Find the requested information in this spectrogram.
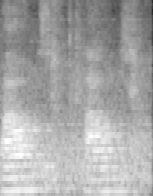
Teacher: No D in pounds. There could have been.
